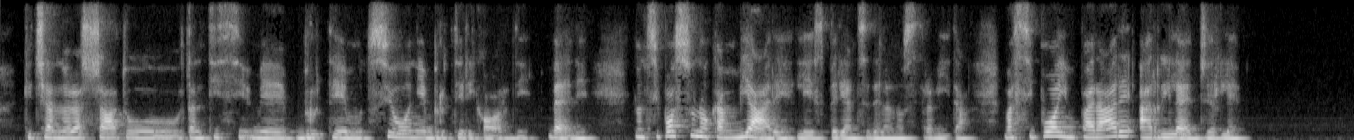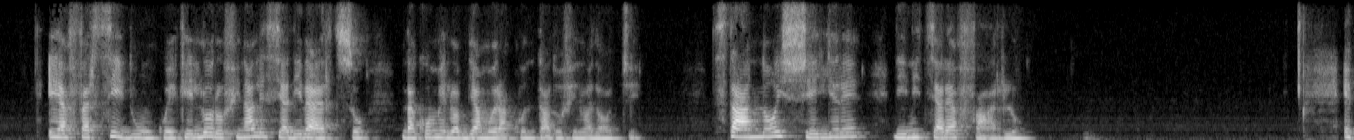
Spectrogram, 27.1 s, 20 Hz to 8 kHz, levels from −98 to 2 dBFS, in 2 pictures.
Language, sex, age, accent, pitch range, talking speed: Italian, female, 20-39, native, 175-220 Hz, 120 wpm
